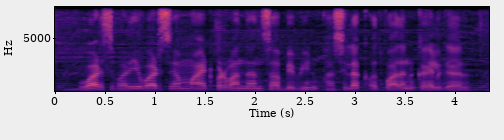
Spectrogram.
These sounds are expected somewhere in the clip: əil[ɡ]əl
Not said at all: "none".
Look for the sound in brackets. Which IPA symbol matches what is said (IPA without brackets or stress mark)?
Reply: ɡ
